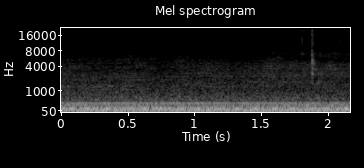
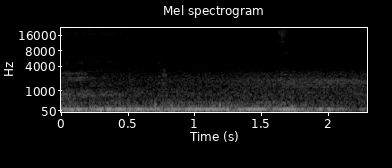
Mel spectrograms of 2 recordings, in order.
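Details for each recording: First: 2002 Ford Explorer 4.6L timing-chain V8 4x4 with Flowmaster 44 exhaust, idling just after its first start in over a year on old fuel. It started right away and has good oil pressure. A steady, even rumble with no knocks, ticks or misses; healthy. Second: 2002 Ford Explorer 4.6L timing-chain V8 4x4 with Flowmaster 44 exhaust, on its first start in over a year using a jump pack. It catches abruptly into a fast idle with a loose rattle in the first seconds. The owner worries about rattles on these engines; the cause is unconfirmed.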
